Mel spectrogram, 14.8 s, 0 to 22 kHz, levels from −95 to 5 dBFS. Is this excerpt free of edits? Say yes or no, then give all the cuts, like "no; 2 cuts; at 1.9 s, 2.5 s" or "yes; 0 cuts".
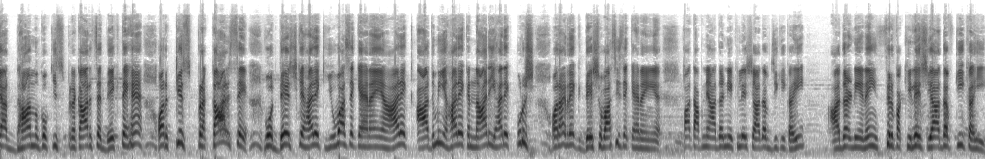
no; 1 cut; at 10.3 s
